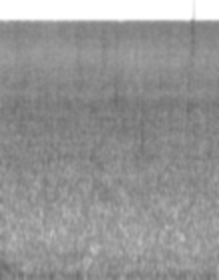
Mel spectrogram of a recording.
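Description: Steady hiss of running creek water, an even wash of sound with no distinct drops or splashes.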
